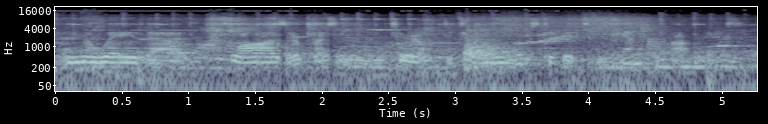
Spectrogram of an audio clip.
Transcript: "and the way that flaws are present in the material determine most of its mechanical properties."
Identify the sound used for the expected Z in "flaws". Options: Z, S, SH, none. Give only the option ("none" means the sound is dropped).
Z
